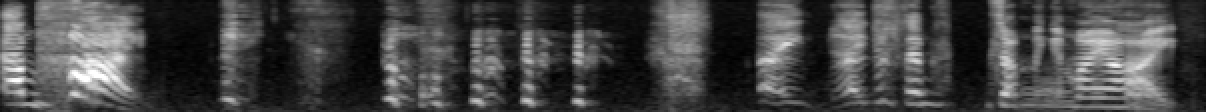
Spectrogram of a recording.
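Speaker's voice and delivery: crying, tearful voice. Answering a friend who asks if he is crying: crying. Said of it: "Timon, are you crying?".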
